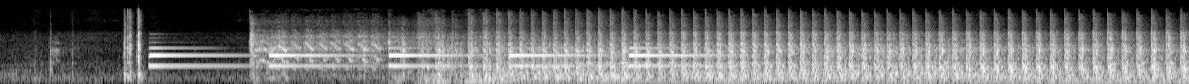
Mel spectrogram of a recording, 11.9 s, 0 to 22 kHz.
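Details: 3rd-gen Toyota 4Runner after being stuck in mud nearly sideways and possibly revved too hard; owner suspects lost oil pressure and internal damage: after cranking, idle settles into loud regular clatter each turn — engine knocking, source unconfirmed.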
